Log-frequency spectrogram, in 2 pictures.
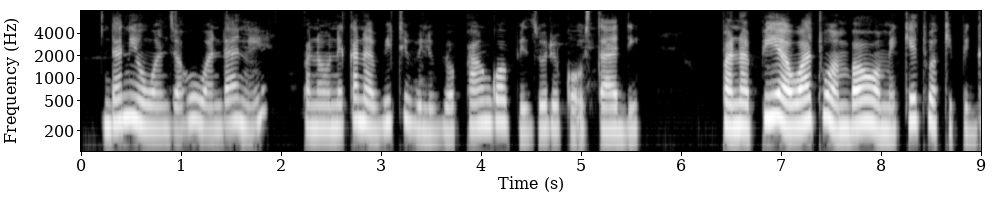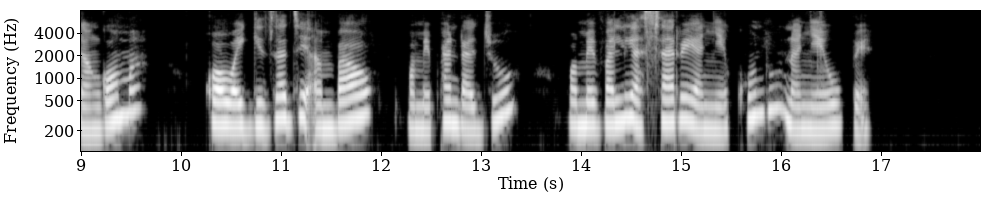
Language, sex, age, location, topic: Swahili, female, 18-24, Nairobi, government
